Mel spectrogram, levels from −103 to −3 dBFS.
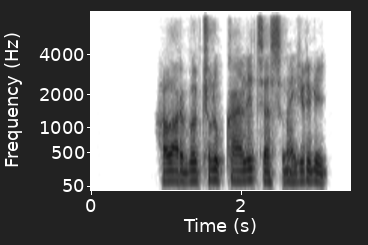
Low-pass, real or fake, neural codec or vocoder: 7.2 kHz; fake; codec, 16 kHz, 2 kbps, FreqCodec, larger model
